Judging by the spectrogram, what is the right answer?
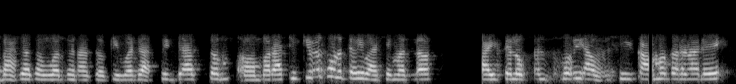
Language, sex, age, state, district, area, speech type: Marathi, female, 30-45, Maharashtra, Sindhudurg, rural, conversation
